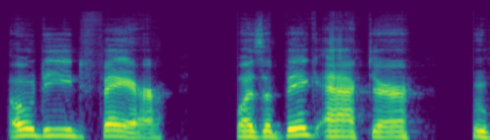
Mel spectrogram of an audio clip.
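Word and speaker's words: Oded Fehr: a Starfleet ad Al ODed Fair pronounced odid fair was a big actor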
